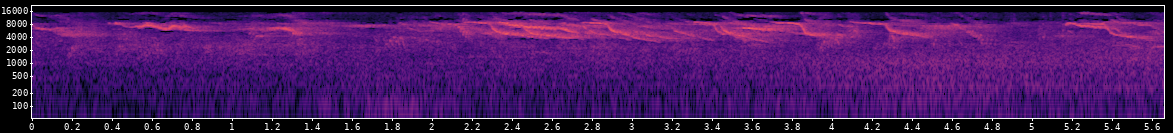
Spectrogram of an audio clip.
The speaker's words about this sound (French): Moi j'étais piégé, je m'étais piégé tout seul à plus pouvoir supporter le bruit des oiseaux et c'était un peu en lien avec aussi ces oiseaux, putain d'oiseaux qui sont en cage, enfermés et tout et voilà.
